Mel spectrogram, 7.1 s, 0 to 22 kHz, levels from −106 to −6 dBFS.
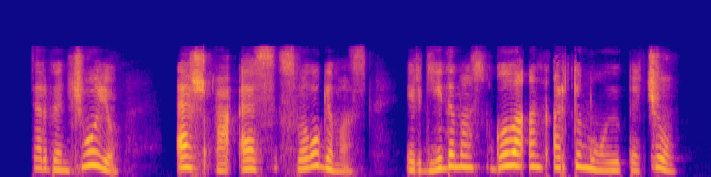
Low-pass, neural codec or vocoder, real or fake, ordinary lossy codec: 7.2 kHz; codec, 44.1 kHz, 3.4 kbps, Pupu-Codec; fake; AAC, 32 kbps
